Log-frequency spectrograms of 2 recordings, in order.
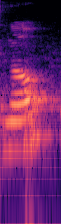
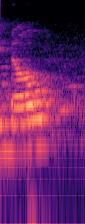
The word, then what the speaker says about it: Ngo: My last name is Ngo. And people can't pronounce the G in there, so sometimes they say no, and sometimes they say Ngo, so I just stuck with that.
